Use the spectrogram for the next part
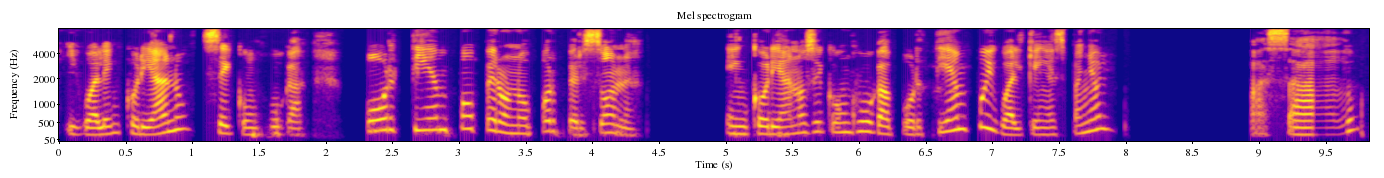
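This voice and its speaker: A woman from Rica, teaching a language lesson patiently, slowing down on examples and checking in with her students. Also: mid-range voice, dry recording, highs cut off. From Costa Rica. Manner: patient, slows down to spell out examples with rising checks. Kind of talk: classroom lesson.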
